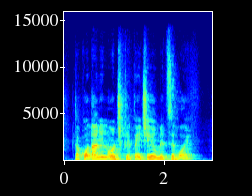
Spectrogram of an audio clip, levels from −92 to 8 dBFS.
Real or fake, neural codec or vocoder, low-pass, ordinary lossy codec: fake; codec, 44.1 kHz, 7.8 kbps, Pupu-Codec; 14.4 kHz; none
